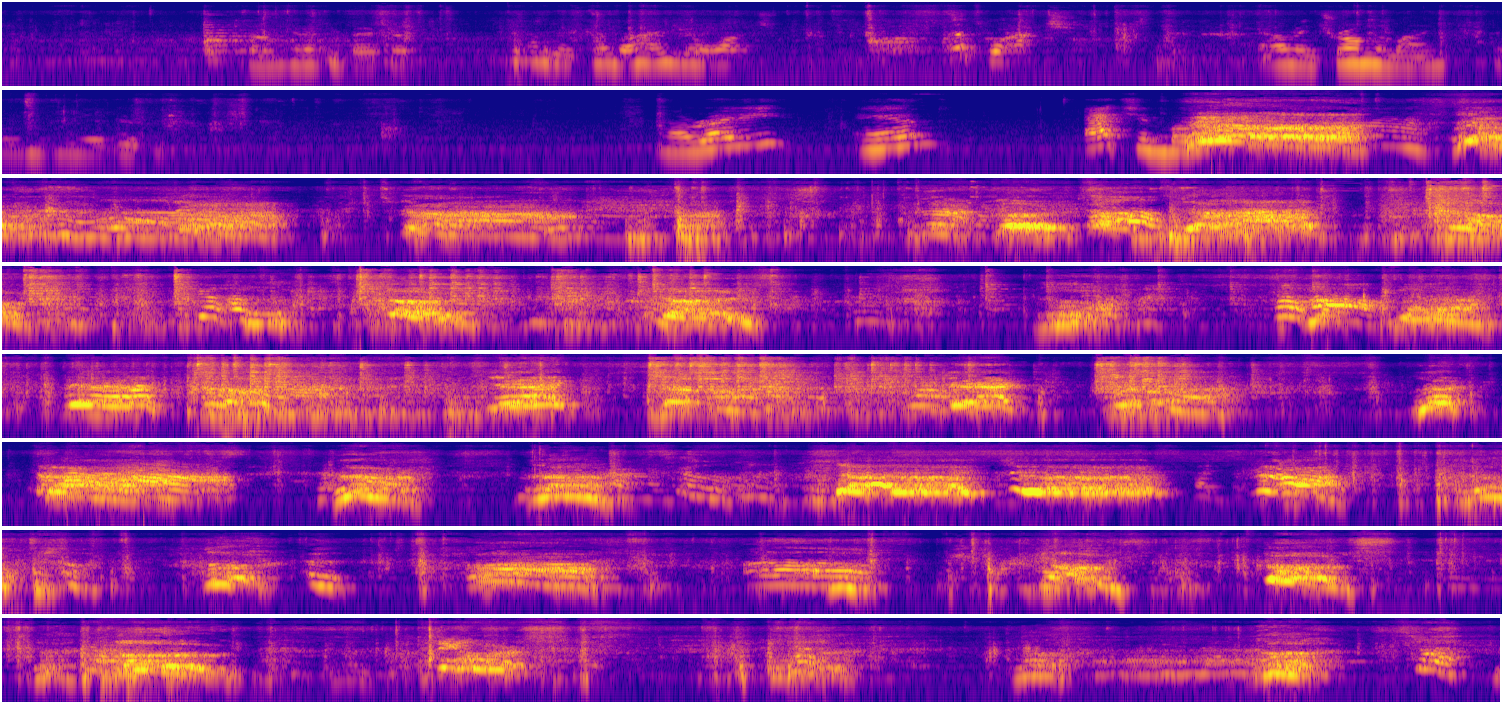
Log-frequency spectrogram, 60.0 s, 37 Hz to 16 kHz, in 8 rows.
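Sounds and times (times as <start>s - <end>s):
people shouting and yelling: 13.4s - 59.9s.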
